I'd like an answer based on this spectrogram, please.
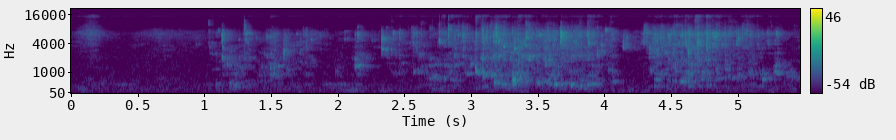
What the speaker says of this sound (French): Donc la microfibre, vous allez la mouiller dans l'eau.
